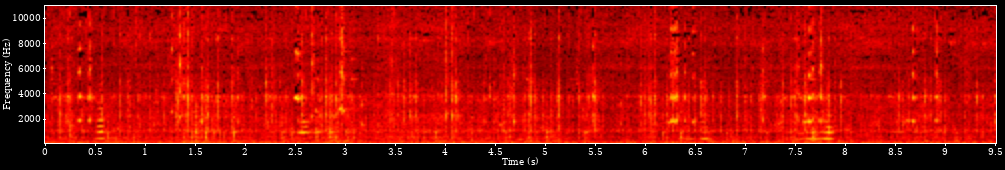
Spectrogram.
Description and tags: Foley Mechanism Wheel Moderate Rusty Loop Mono
Edited Sound of a Close Recording of an old Coffee Grinder (Loop). Useful for wheel mechanism in video game.
Gear : Rode NTG4+
close, coffee, creak, creaky, foley, griding, grinder, loop, mechanism, moderate, rodeNTG4, rusty, squeak, squeaking, squeaky, turning, wheel, zoomH5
